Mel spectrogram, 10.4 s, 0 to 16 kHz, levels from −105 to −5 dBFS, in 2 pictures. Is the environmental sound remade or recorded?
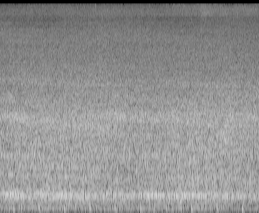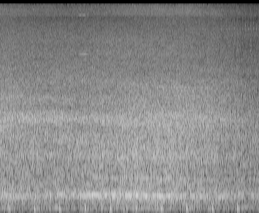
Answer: recorded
